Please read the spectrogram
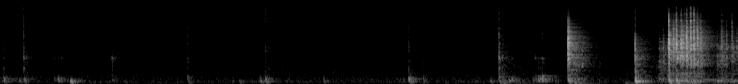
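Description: Small metal clicks and ticks as a screwdriver works the set screw of a chrome single-lever basin mixer tap's handle. Near the end, louder knocks and a loud rustling clatter follow as hands and tools move away from the tap.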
